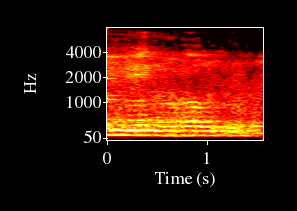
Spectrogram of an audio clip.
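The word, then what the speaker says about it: منهم: Um minhum Ayo bacaum minhum minhum ada nun mati ketemu ha izhar dibaca jelas nunnya ada berapa huruf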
